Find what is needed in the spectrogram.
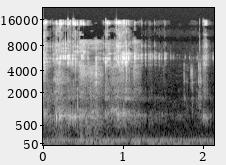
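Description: Faint clicks and light rattling from a baby's plastic lattice rattle ball with beads inside, turned in small hands; a few soft clicks in the first second, then quieter.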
